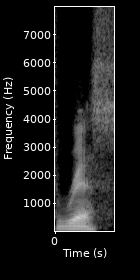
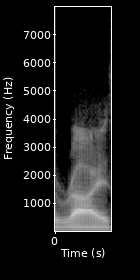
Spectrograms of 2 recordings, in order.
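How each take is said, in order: First: The vowel is short, like in 'miss'. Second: The vowel is long, like in 'rise'. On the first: The speaker calls it right. "it's Riss" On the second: The speaker calls it wrong. "people always say Rise"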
